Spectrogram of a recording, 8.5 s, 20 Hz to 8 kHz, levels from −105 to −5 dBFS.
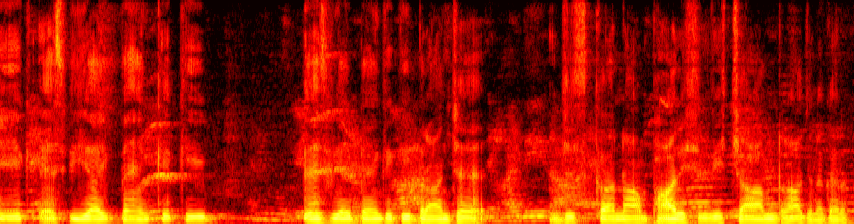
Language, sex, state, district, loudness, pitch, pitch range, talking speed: Hindi, male, Uttar Pradesh, Jalaun, -26 LUFS, 110 Hz, 100-115 Hz, 110 wpm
